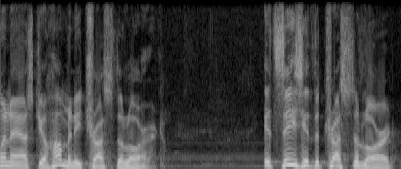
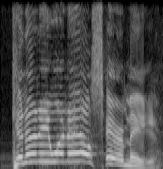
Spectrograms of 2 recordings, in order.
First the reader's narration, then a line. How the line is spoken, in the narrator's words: he yelled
